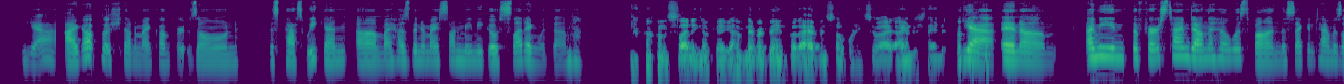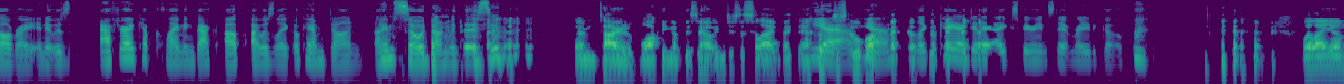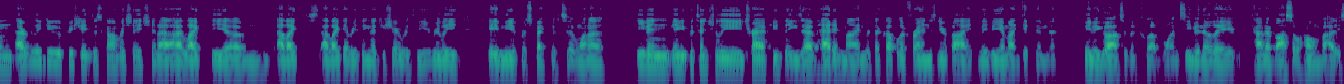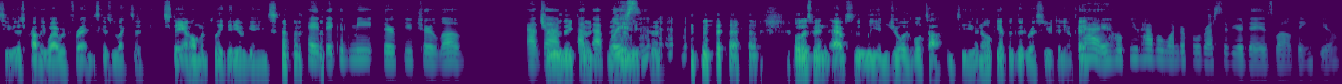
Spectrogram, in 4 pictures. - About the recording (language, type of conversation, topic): English, unstructured, How can you persuade a friend to go on an adventure even if they’re afraid?
- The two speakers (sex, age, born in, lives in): female, 35-39, United States, United States; male, 30-34, United States, United States
- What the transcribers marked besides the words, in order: laughing while speaking: "them"; laugh; other background noise; laugh; laughing while speaking: "with this"; chuckle; laughing while speaking: "mountain"; laughing while speaking: "down, just to walk back up"; laugh; chuckle; tapping; chuckle; laughing while speaking: "place"; laugh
